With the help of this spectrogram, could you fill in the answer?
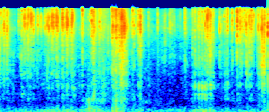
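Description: A black beaded sequin fabric purse with a metal clasp frame is held in the hands while long nails scratch and tap across its beads. This makes dense, bright, crinkly rattling with quick clicking taps that swell and fade in short bursts, mostly in the high range with little low end.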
